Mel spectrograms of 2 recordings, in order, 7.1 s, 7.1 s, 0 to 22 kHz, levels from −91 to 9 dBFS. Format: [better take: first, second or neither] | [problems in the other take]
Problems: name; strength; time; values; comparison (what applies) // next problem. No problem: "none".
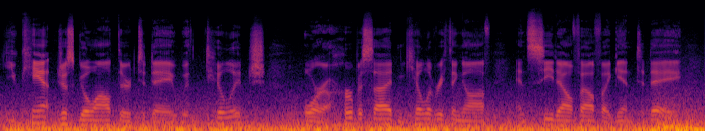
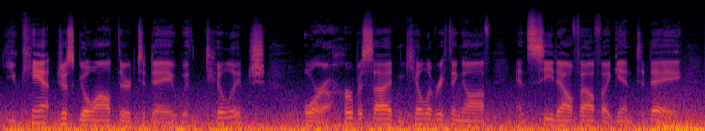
second | wind noise on the microphone; heavy; 9 dB below the speech; occasional gusts in the second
